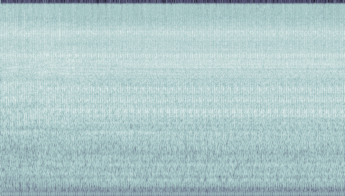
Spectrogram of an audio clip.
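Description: Diesel idling with a steady, slightly uneven clatter and a rough rasping layer on top, suspected to come from a failing alternator.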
